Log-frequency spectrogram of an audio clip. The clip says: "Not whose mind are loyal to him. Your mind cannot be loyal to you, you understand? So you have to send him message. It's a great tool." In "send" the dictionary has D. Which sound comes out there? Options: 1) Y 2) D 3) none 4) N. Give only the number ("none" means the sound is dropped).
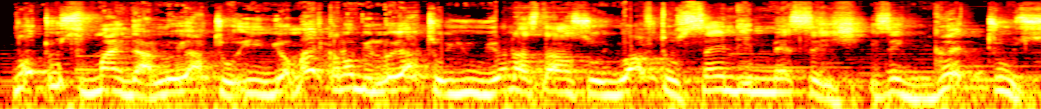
2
